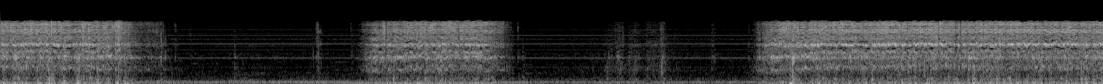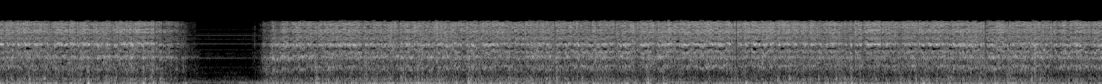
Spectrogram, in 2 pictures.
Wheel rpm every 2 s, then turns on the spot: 180, 30, 90, 20, 190, 230, 140, 180, 220, 240, 230.
4-6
